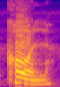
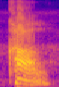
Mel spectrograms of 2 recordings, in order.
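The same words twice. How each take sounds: First: Kol, vowel oh; old kamatz as o; kol with an o sound. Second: Kal, vowel ah; kal with an ah sound. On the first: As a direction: say "kol" with a round o, not "kal". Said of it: "And we say". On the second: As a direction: say "kal" with an open a, the modern way. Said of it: "instead of". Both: Shown as a demonstration.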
